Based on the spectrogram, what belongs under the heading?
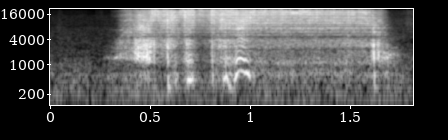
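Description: A steady, hissing breath blown out through a narrowed mouth for over a second: a demonstration of pursed-lip breathing.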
